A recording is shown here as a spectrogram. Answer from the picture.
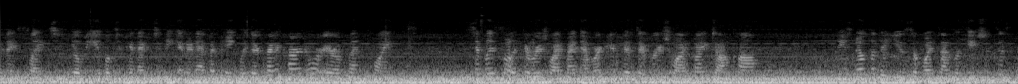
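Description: Jet airliner's engines running steadily, heard from inside the cabin as a constant low rumble, with indistinct voices over it.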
